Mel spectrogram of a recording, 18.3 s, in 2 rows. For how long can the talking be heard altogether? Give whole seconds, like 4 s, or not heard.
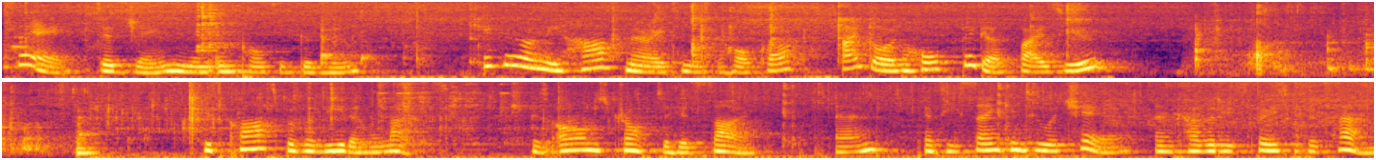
16 s.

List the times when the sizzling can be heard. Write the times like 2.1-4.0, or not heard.
0.0-18.2.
